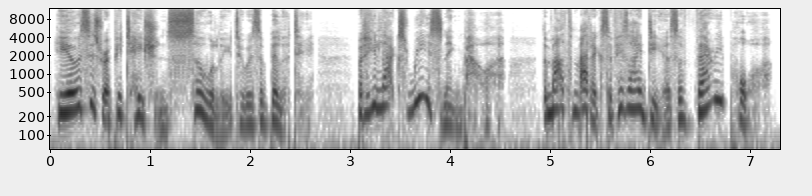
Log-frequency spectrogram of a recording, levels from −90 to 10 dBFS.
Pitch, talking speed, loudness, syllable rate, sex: 215 Hz, 165 wpm, -21 LUFS, 6.2 syllables/s, female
